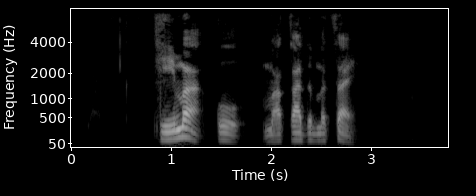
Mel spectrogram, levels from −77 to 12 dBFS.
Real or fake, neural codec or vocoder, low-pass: real; none; 7.2 kHz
